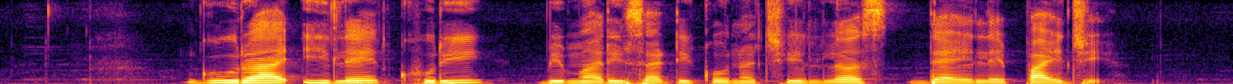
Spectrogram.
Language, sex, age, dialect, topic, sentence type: Marathi, female, 25-30, Varhadi, agriculture, question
